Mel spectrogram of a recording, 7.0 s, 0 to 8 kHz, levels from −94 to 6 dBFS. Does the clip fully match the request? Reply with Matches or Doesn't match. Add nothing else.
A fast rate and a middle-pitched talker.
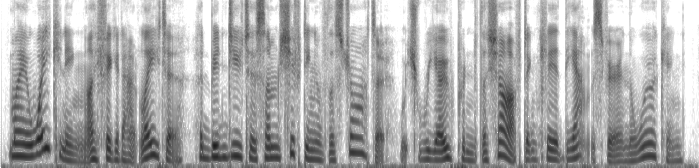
Matches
